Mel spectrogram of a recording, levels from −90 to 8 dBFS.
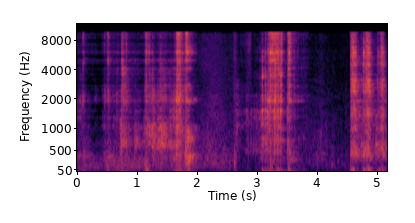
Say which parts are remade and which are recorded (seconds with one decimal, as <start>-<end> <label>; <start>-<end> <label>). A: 0.0-2.0 remade; 2.0-5.2 recorded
